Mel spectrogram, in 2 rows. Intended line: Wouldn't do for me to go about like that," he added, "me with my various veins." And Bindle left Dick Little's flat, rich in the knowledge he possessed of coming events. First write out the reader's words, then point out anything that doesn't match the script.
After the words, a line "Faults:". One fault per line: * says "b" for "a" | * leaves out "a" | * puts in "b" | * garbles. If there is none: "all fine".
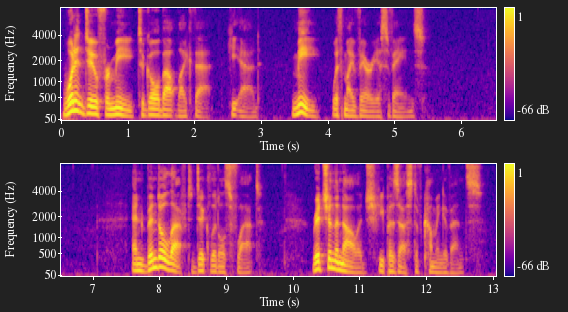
Wouldn't do for me to go about like that," he add, "me with my various veins." And Bindle left Dick Little's flat, rich in the knowledge he possessed of coming events.
Faults:
* says "add" for "added"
